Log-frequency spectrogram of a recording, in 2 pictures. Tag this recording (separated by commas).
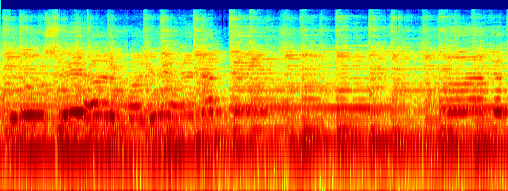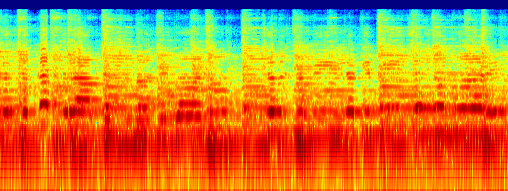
Music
